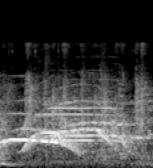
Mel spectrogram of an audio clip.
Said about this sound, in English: Applaud the poet. Keep your applause going.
